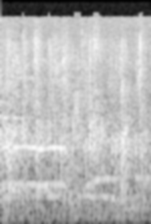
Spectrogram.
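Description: A crowd claps in steady, dense applause for the speaker's wife, many hands overlapping into a continuous rattle at an even, moderately loud level throughout.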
